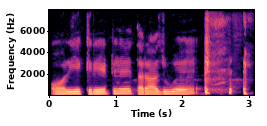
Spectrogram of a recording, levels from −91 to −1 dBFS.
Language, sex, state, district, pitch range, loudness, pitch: Hindi, female, Uttar Pradesh, Budaun, 170-200 Hz, -15 LUFS, 180 Hz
